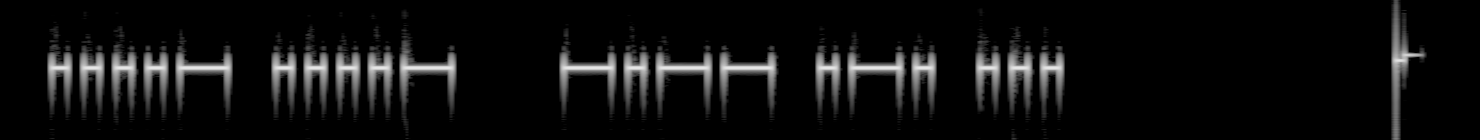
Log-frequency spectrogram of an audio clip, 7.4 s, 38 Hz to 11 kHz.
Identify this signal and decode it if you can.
Morse code, heard as a keyed tone, about 15 wpm, 700 Hz. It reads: 44 YRS
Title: Practice QSO - Exchange 3 - More Info - 15wpm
